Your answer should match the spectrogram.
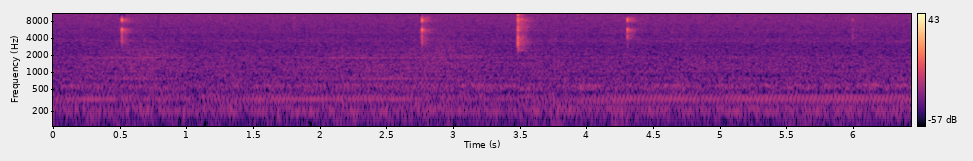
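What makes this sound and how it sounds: A thin needle-like tool scratches fine lines across the surface of a hand-held, blue and white striped solid soap bar. Four sharp, bright ticking scrapes stand out over a steady low hum, each a brief click peaking around 3 kHz that dies away almost at once.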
